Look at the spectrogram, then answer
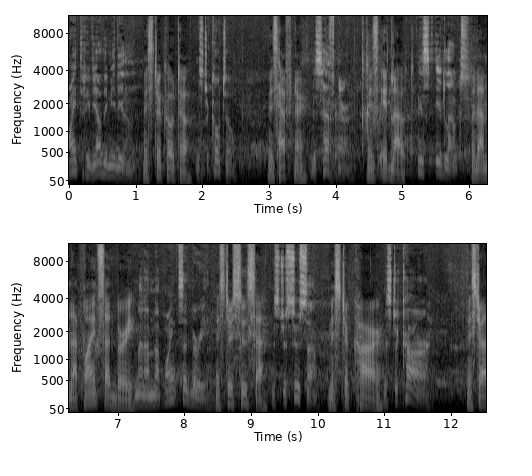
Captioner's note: calling of recorded vote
